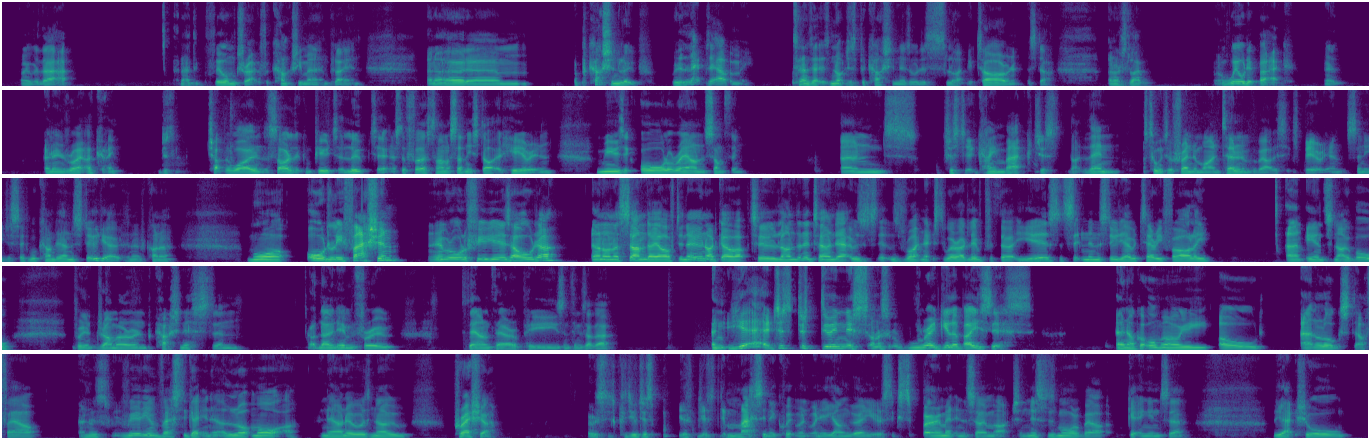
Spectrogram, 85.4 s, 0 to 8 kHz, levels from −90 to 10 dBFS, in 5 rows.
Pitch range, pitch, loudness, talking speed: 110-135 Hz, 120 Hz, -26 LUFS, 165 wpm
